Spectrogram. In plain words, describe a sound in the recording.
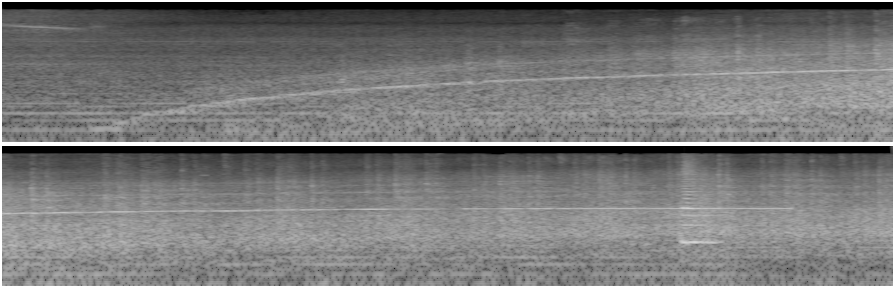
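A train's electric motor whines, rising steadily in pitch as it speeds up.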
